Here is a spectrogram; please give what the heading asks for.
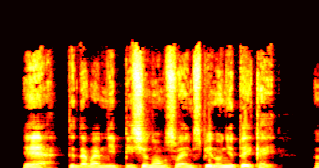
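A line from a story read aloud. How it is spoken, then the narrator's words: Snapped irritably. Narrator (Russian): огрызнулся Мутный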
